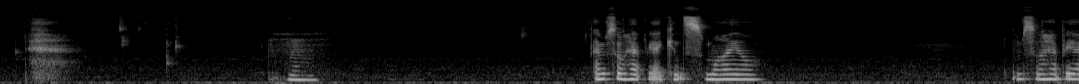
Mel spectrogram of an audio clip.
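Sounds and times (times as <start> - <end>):
water dripping in a bathtub: 0.0 - 3.8, 5.0 - 6.6
water sloshing in a bathtub: 0.0 - 7.4
faint hiss: 0.0 - 10.7
speech: 2.9 - 3.3, 6.0 - 7.7, 10.2 - 10.7.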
